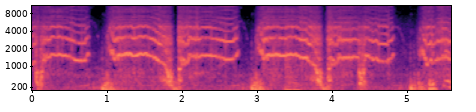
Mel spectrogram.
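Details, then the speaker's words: Nissan Maxima A32 windshield wipers running: a squealing creak about once a second, rising and falling with each sweep. The wiper blades were ruled out; the bushings in the wiper pivot shafts are suspected. "причина В следующим когда включаем дворники сдаётся ужасный скрип которые режут душу ехать за рулём"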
